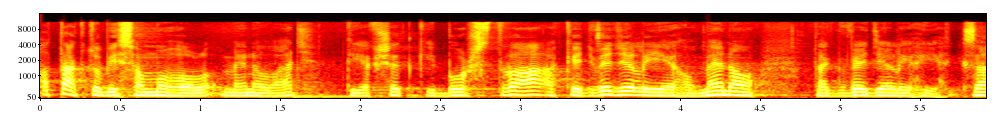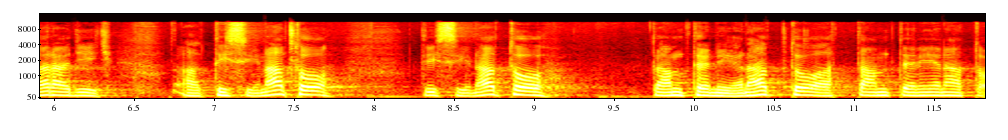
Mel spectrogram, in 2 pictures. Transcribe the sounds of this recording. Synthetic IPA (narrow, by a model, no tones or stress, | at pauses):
ʔat̪akt̪ɔbisɔmːɔɦɔlmɛnɔʋact̪ɪɛfʃɛt̪kibɔʃst̪ʋaːakɛɟʋɛɟɛlijɛɦɔmɛnɔt̪aɡʋɛɟɛliiz̥aɾaɟicat̪isinat̪ɔt̪isinat̪ɔ | t̪amt̪ɛnjɛnat̪ːɔat̪amt̪ɛnjɛnat̪ɔ̰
